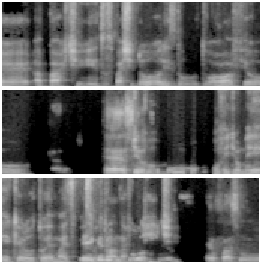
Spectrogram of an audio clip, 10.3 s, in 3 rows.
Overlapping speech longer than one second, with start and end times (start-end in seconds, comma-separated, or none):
7.9-9.2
